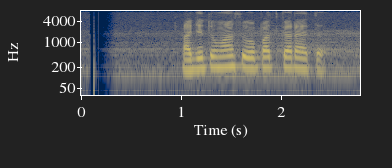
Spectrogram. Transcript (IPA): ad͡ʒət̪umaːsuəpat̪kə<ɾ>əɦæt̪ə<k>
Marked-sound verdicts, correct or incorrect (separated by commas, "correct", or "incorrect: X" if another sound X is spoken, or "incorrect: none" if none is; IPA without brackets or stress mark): correct, incorrect: none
